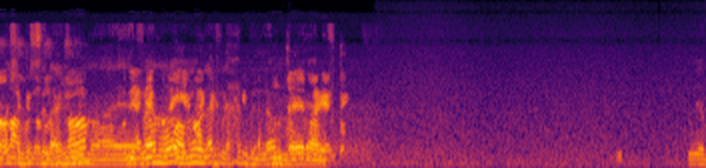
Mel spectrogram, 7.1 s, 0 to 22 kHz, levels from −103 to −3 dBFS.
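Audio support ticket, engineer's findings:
Speech suppressed in double talk at 0.92–1.27 s, 1.6–2.76 s and 3.22–3.4 s. Speech dips and thins in patches. The first two drop by about 10 dB, and the middle one stays ducked for around a second. The last is shallower, about 5 dB. Likely the loudspeaker side's echo canceller hitting double talk and clamping down on everything, its own talker included, because it can't separate the two.

Echo leak at 3.35–3.77 s, overlapping the tail of that last dip. A faint delayed copy of the speech trails 332 ms behind, sitting about 30 dB under the direct signal, so it's subtle but there. Likely residual loudspeaker pickup the canceller didn't fully subtract, which then got sent back down the line.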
